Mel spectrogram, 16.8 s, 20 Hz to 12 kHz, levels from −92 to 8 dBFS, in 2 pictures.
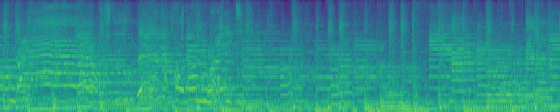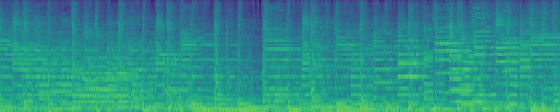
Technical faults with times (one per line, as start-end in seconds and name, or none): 0.00-16.81 resampler restarted on every block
